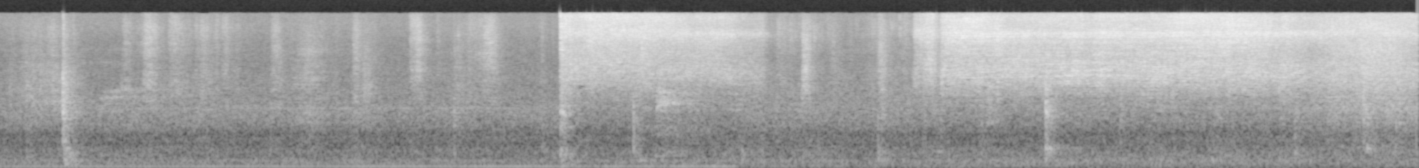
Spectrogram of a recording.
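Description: A steady hiss of rushing air starts suddenly about four seconds in and grows louder about seven seconds in, over a low hum that stops midway. A few light knocks sound along the way.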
